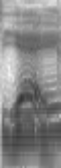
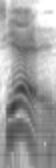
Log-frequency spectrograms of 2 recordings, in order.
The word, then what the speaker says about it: Ye: What's so the Y-E is pronounced yay? – Kanye. Kanye. – Oh, is that what it's from? – It's yay.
